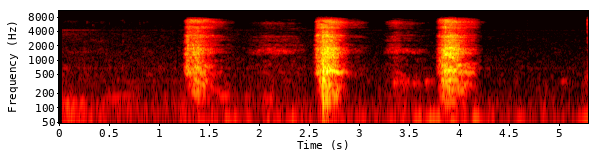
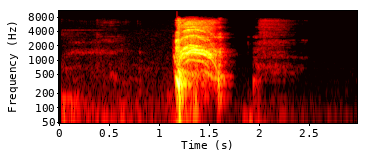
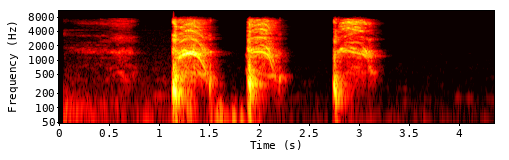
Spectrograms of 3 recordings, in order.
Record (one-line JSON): {"exhalation_length": "5.3 s", "exhalation_amplitude": 32766, "exhalation_signal_mean_std_ratio": 0.28, "cough_length": "3.0 s", "cough_amplitude": 32768, "cough_signal_mean_std_ratio": 0.31, "three_cough_length": "4.4 s", "three_cough_amplitude": 32768, "three_cough_signal_mean_std_ratio": 0.35, "survey_phase": "beta (2021-08-13 to 2022-03-07)", "age": "45-64", "gender": "Male", "wearing_mask": "No", "symptom_runny_or_blocked_nose": true, "smoker_status": "Ex-smoker", "respiratory_condition_asthma": true, "respiratory_condition_other": false, "recruitment_source": "Test and Trace", "submission_delay": "3 days", "covid_test_result": "Negative", "covid_test_method": "ePCR"}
